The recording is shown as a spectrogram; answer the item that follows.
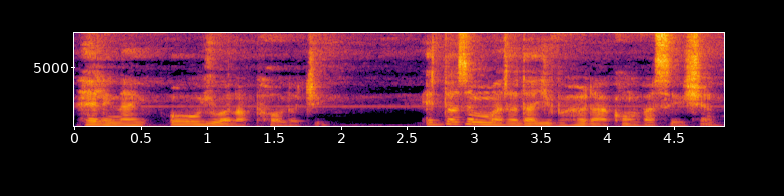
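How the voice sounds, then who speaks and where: A man's voice: mid-range voice, lively intonation, moderate pace, slight background noise, close to an everyday voice. A man acting a contrite young groomsman, earnest and formal, in an audio drama. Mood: apologetic.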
